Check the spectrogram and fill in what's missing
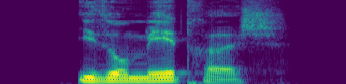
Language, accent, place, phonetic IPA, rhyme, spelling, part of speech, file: German, Germany, Berlin, [izoˈmeːtʁɪʃ], -eːtʁɪʃ, isometrisch, adjective, De-isometrisch.ogg
- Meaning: isometric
